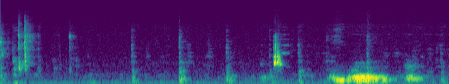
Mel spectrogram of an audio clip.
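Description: Faint, irregular clicks of a pen stylus tapping on a tablet while handwriting, about one every half second, with a brief low murmur near the end.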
